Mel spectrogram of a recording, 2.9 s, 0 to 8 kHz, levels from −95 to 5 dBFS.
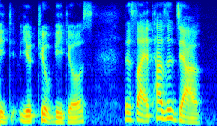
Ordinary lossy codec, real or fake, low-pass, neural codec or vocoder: none; fake; none; codec, 16 kHz, 8 kbps, FunCodec, trained on Chinese and English, 25 frames a second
